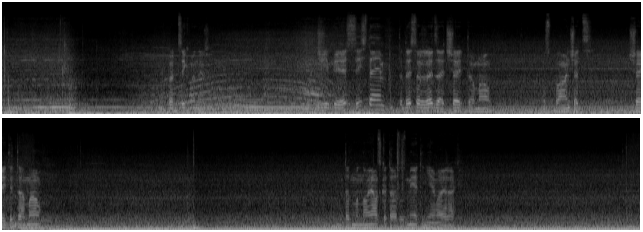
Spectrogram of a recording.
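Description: A diesel excavator engine hums, heard from inside the cab.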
